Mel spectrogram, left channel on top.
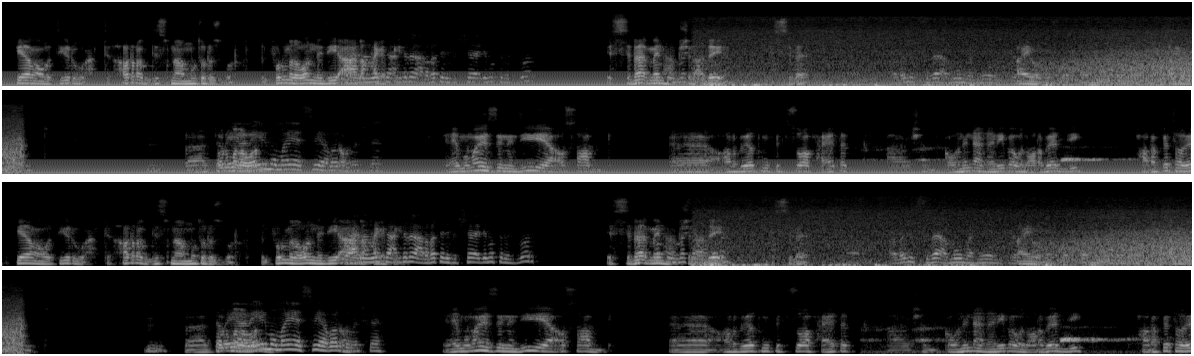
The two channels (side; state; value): left; noise; hum, 6 dB below the sound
